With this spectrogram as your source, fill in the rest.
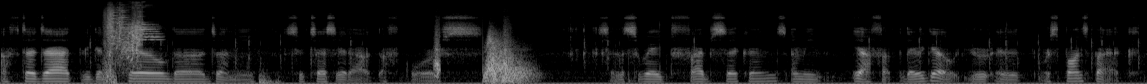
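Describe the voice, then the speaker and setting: Someone with a non-native accent speaks at a very slow pace. Noticeable background noise runs underneath. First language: not English. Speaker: Roblox tutorial YouTuber. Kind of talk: screen-recorded tutorial. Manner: halting, self-correcting.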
